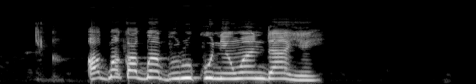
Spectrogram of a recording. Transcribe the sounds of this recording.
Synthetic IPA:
ɔ˦ɡ͡bã˦kɔ˦ɡ͡bã˦bu˨ɾu˦ku˦nĩ˨w̃ã˦n̩˦da˦˨jɛ̃˨

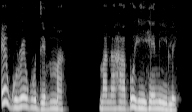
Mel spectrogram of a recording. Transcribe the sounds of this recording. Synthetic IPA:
e˦ɡʷu˨ɾe˦ɡʷʊ˦dɪ˨m̩˦ma˦ | ma˨na˨ɦa˨bʊ˦ɣi˦ɦe˦niː˦le˦

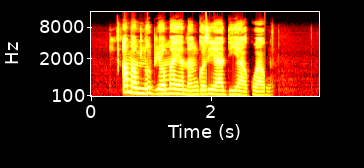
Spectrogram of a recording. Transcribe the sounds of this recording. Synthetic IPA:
a˦ma˨m̩˦no˦bi˨ɔ˦ma˦ja˦na˨ŋ̩˦ɡɔ˦zɪ˦ja˦dɪ˦ja˦a˨ɡʷʊ˦a˨ɡʷʊ˦

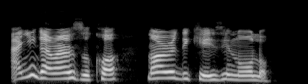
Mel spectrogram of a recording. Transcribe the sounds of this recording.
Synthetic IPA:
a̰˨ɲɪ˦ɡa˨ɾa˨n̩˦zʊ˨kʰɔ˦ | nɔ˦ɾʊ˦dɪ˨ke˨zi˦nʊ˦lʊ̰˨

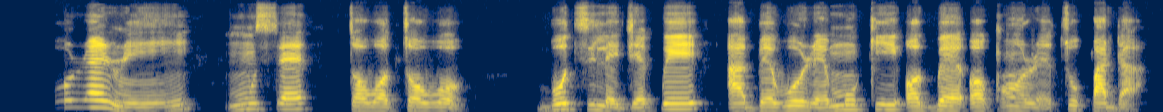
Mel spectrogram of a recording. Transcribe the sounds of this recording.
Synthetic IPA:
o˦ɾɛ˦ɾ̃ĩ˨˦ | mũ˦sɛ˦ | tɔ˧wɔ˧tɔ˧wɔ˨ | bo˦ti˧lɛ˨d͡ʒɛ˨˦k͡pe˦ | a˨bɛ˨wo˧ɾɛ˨˦mũ˦ki˦ɔ˧ɡ͡bɛ˦ɔ˧kã˧˨ɾɛ˨˦to˦k͡pa˧da̰˨

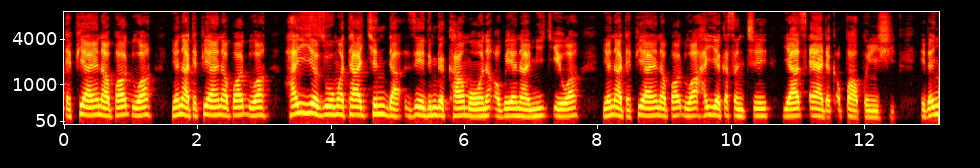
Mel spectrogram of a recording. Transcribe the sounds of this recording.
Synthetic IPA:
tɐ˨ɸɪ˦jaː˨jɐ˦naː˨ɸaː˦ɗʊ˦waː˦ | jɐ˦naː˨tɐ˨ɸɪ˦jaː˨jɐ˦naː˨ɸaː˦ɗʊ˦waː˦ | ha˦rja˨zoː˦mɐ˦taː˦kʲɪ˦nda˨zeː˦˨dɪ˦ŋɡa˨kʰaː˦ma˨wɐ˦ni˦ʔa˨bu˦jɐ˦naː˨miː˦kʲʼeː˨waː˦ | jɐ˦naː˨tɐ˨ɸɪ˦jaː˨jɐ˦naː˨ɸaː˦ɗʊ˦waː˦ɦa˦jːaː˨kɐ˦sɐ˨nt͡ʃeː˦ | jaː˦sʼɐ˦jaː˨da˨kʼɐ˦ɸaː˨ɸɐ˦nʃi˦ | ʔɪ˨dɐ˦

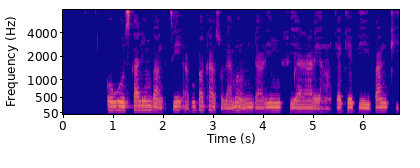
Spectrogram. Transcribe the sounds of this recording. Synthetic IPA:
o˧wo˦sta˦lĩ˦n˦bã˦˨kti˦a̰˦˨bu˨˦ba˦ka˦˨su˨la˨˦mã˦˨˦n̩˦da˧ɾi˦n̩˦fi˧a˧ɾa˧ɾɛ˨ɦã˨ɡɛ˦ɡɛ˦bi˦ba˦ŋ˦kʰi˨

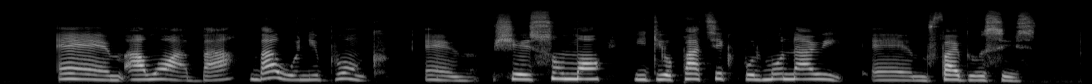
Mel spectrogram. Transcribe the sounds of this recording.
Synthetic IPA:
ɛ˦˨m˨a˨w̃ɔ̃˧a˨ba˨˦ba˦˨wo˨nĩ˧bũ˦˨ŋ˨k | ɛ˦˨m | ʃe˧sũ˦mɔ̃˦ | i˨di˨o˨pa˦ti˦kpu˧lmo˦na˦ɾi˦ | ɛ˦˨m˨fa˦i˦bɾo˧˨si˨s

